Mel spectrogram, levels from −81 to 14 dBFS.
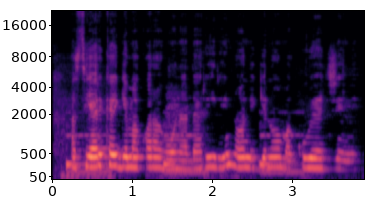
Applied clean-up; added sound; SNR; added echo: classical method log-MMSE.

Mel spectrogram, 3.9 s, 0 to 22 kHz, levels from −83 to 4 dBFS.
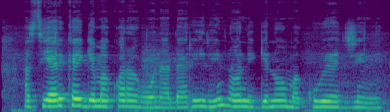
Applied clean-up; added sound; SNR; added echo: none; none; none; none.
